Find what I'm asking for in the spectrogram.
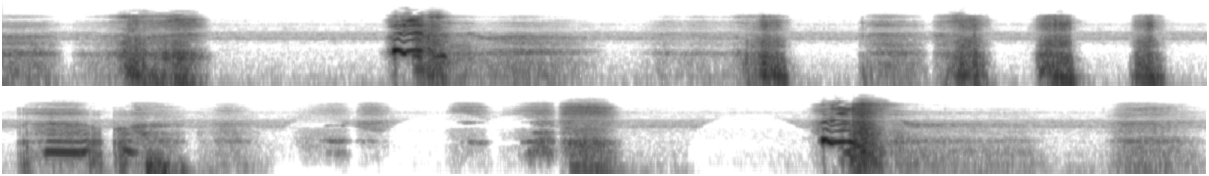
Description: Allergy season is still going strong here and I haven’t found any relief. These fits are so powerful that they’re destroying my tissues (as pictured in the thumbnail).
